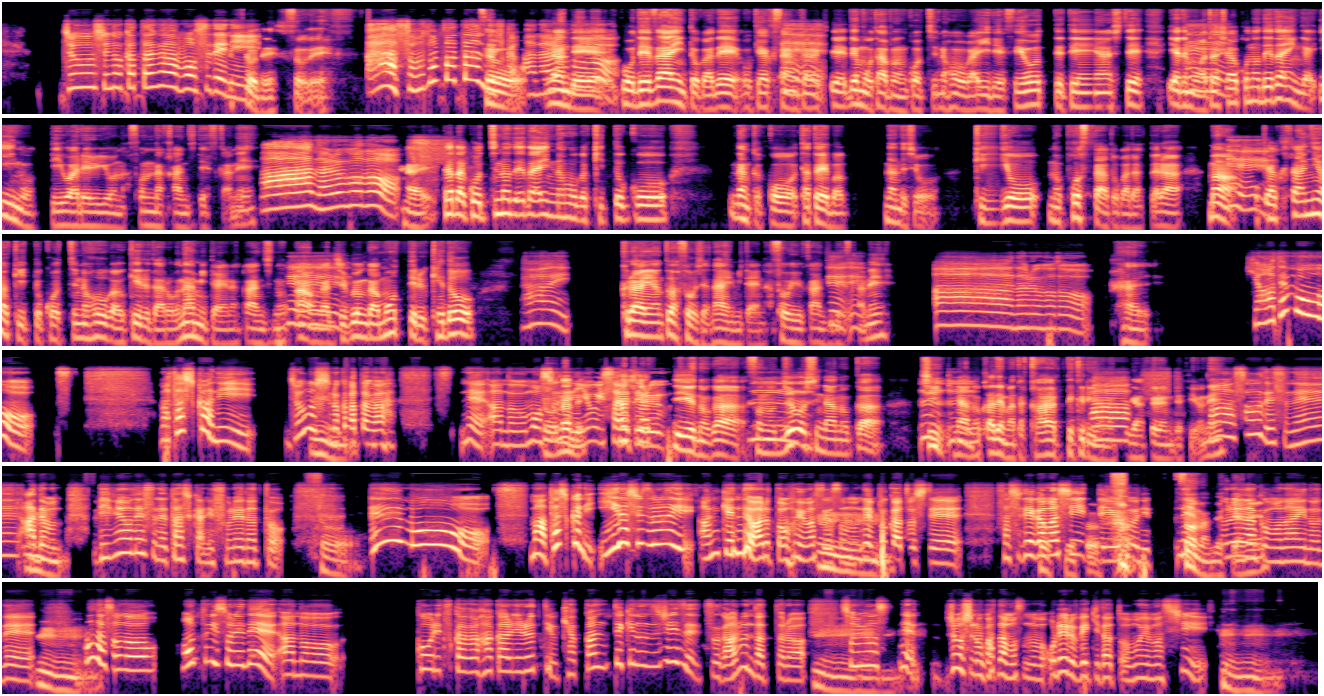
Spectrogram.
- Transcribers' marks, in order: other background noise; tapping
- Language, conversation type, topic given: Japanese, unstructured, 自己満足と他者からの評価のどちらを重視すべきだと思いますか？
